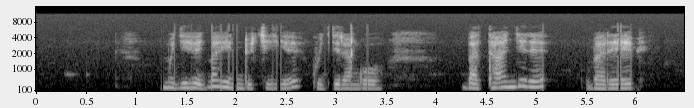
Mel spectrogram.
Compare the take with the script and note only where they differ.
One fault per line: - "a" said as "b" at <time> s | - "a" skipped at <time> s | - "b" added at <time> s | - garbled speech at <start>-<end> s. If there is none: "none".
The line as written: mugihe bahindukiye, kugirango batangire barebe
none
